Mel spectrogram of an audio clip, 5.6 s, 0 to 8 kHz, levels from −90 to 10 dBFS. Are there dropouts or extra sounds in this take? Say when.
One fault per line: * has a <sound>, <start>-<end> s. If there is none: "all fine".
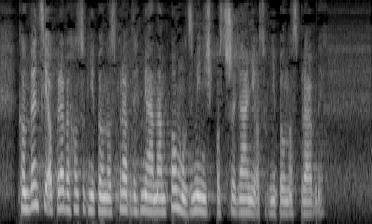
all fine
